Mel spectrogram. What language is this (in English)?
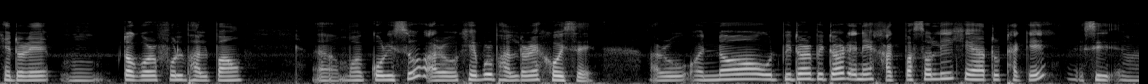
Assamese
